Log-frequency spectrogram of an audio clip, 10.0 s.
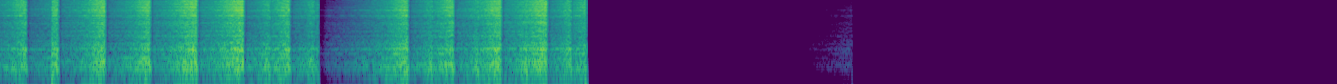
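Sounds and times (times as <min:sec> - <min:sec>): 
hi-hat: 0:00.0 - 0:04.4.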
